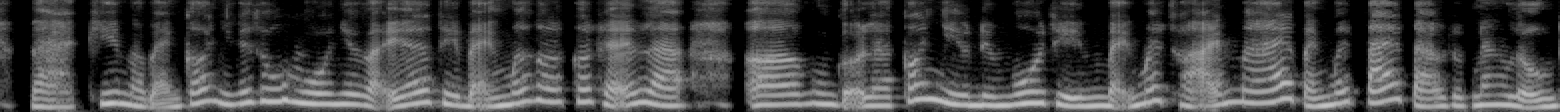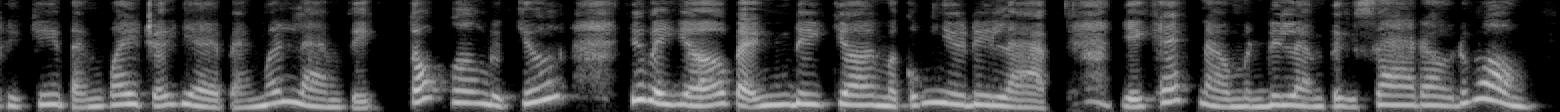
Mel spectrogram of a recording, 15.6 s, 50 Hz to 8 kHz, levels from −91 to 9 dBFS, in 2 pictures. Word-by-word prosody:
Và 195 -2 -3
khi 285 0 0
mà 230 -6 0
bạn 210 - -4
có 280 - -2
những 285 -6 -2
cái 300 - 0
thú 340 +2 0
vui 275 -2 +2
như 265 -1 +1
vậy 210 -2 -2
á 290 +3 +1
thì 265 -5 -1
bạn 215 +4 0
mới 300 - -1
có 335 -3 -2
có 325 0 -3
thể 265 0 -1
là, 240 -7 0 0.3
ờ, 255 0 0 0.2
gọi 290 - -2
là, 225 0 0
có 360 - -1
nhiều 320 -11 +2
niềm 235 0 +3
vui 290 +3 +3
thì 220 -4 +2
bạn 215 +3 0
mới 335 +5 -1
thoải 245 +3 -2
mái, 310 +1 -1
bạn 220 +2 +1
mới 285 +4 0
tái 340 +5 +1
tạo 210 0 -2
được 225 0 -5
năng 250 +1 0
lượng, 195 -3 +1
thì 215 - -3
khi 260 0 +1
bạn 200 0 -3
quay 265 +2 +3
trở 230 - +1
về 210 -8 +1
bạn 185 +4 -3
mới 295 +6 +2
làm 215 - 0
việc 165 +1 -5
tốt 330 +6 +3
hơn 300 -2 0
được 230 - +1
chứ. 350 +9 +3 0.4
Chứ 380 - +6
bây 285 -5 +6
giờ 250 +1 +3
bạn 235 +3 +3
đi 265 -1 +2
chơi 250 -3 +3
mà 220 -2 +3
cũng 230 +7 -2
như 295 -5 +3
đi 250 0 +2
làm, 190 -6 0 0.4
vậy 200 0 +1
khác 335 +1 -1
nào 225 -7 -1
mình 200 0 0
đi 240 - +3
làm 220 -4 +1
từ 210 -2 -2
xa 245 +5 0
đâu, 240 -2 -1
đúng 295 - -2
hông? 215 -8 0
250 Hz, 285 wpm, -22 LUFS, 215-290 Hz, 0.4 s, Chứ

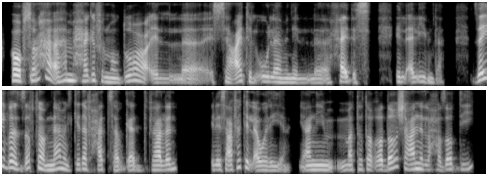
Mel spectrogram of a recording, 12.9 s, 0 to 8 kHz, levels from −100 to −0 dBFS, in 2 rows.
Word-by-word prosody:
هو 200 - +12
بصراحة 205 +8 +2
أهم 210 -1 +4
حاجة 195 +1 +1
في 195 - -7
الموضوع 170 +5 +1
ال 140 -1 -5 0.4
الساعات - - +2
الأولى 165 -3 -1
من 140 -2 -3
الحادث - - +2 0.4
الأليم 170 0 -3
ده. 145 0 -12 0.4
زي 240 +8 +6
بالضبط 225 -2 0
ما 200 - +6
بنعمل 180 +3 0
كده 180 +6 -2
في - - -10
حادثة 160 -3 -3
بجد - - -4
فعلًا 170 +4 +1 0.5
الإسعافات 170 +9 -1
الأولية، 150 -8 -2
يعني 165 +1 +1
م - - -2
ما 170 +2 -3
تتغاضىش 175 - 0
عن 185 +2 +2
اللحظات 180 +2 -5
دي 205 - -12
175 Hz, 145 wpm, -24 LUFS, 160-200 Hz, 0.5 s, هو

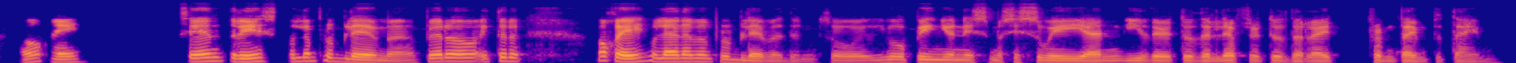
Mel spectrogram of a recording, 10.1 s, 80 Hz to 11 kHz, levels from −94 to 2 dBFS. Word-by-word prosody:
Okey. 150 -3 +2 0.7
Centrist, 175 -1 +4
walang 195 +2 -3
problema. 130 - +1
Pero 180 +1 +3
ito 195 -1 -3 0.6
okey 170 -5 +7
wala 170 -1 +5
namang 170 -1 -1
problema 110 -8 -3
dun. 100 +1 -17
So, 110 -1 -6
yung 135 +5 -6
opinion 130 -3 +1
is 125 - -4
maswe-sway 115 -2 0
'yan 110 +1 -1
either 110 -1 -2
to 110 - -4
the - - 0
left 115 +2 -2
or - - -7
to 110 - -3
the 100 0 -5
right 100 0 -1 0.2
from 105 - -6
time 100 -2 +1
to - - -16
time. 90 +1 -9
125 Hz, 170 wpm, -26 LUFS, 110-170 Hz, 0.7 s, okey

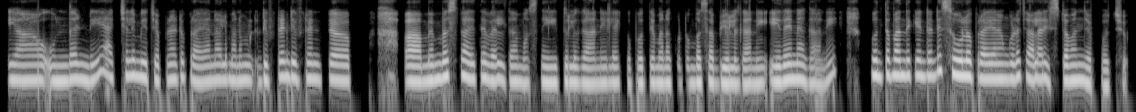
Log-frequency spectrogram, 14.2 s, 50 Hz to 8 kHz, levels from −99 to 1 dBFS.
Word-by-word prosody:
Yeah! 215 0 0
ఉందండి. 210 +1 +1 0.2
Actually 260 +2 -2
మీరు 235 - +2
చెప్పినట్టు 220 +3 -3
ప్రయాణాలు 205 +2 -1
మనం 210 0 0 0.2
డిఫరెంట్, 245 +4 0
డిఫరెంట్ 225 0 -3 1.0
ఆహ్, 200 -1 +4
మెంబర్స్‌తో 235 +5 +2
అయితే 225 +2 -1
వెళ్తాము. 200 -2 -1
స్నేహితులు 195 0 0
గానీ, 185 +1 -1
లేకపోతే 190 0 -4
మన 190 0 +1
కుటుంబ 190 0 -3
సభ్యులు 185 -1 +2
గానీ, 185 +1 0 0.2
ఏదైనా 220 +2 +4
గానీ, 185 +6 -3 0.5
కొంతమందికేంటంటే, 265 +1 +2
సోలో 260 -3 +6
ప్రయాణం 225 -1 +2
కూడా 245 +3 0
చాలా 225 0 +1
ఇష్టం 210 +3 0
అని 215 - +2
చెప్పొచ్చు. 165 -2 -7
215 Hz, 125 wpm, -25 LUFS, 195-230 Hz, 1.0 s, సోలో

